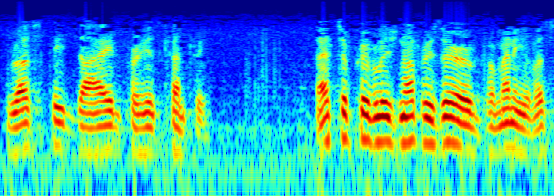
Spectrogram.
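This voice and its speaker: An actor playing an earnest, caring church minister who speaks in a pleading manner, in an old-time radio drama. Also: male voice, medium pitch, fairly quick, slightly rough, lightly acted. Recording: muffled old radio recording.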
